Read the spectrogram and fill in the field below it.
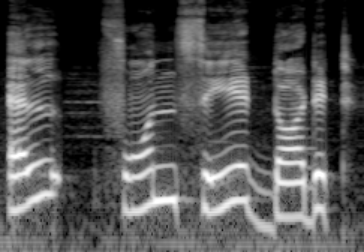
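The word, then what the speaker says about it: Alphonse Daudet: अल्फोंसे डॉडेट, इसे याद कर लीजिए, अल्फोंसे डॉडेट, ऐसे प्रोनाउंसिएशन ठीक से लर्न कर लीजिए।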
